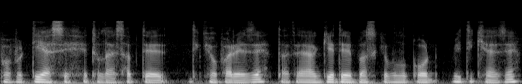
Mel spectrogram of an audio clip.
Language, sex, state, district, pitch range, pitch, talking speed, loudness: Nagamese, male, Nagaland, Kohima, 100-115 Hz, 105 Hz, 185 wpm, -19 LUFS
